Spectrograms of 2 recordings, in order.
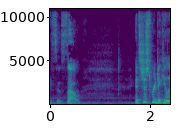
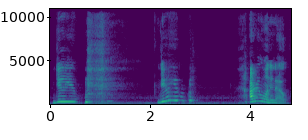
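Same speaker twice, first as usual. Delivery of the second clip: sarcastic, pitched way up; sassy mock interrogation, pitched high; mock challenge; 8 semitones higher than usual. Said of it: "And I'm like".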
